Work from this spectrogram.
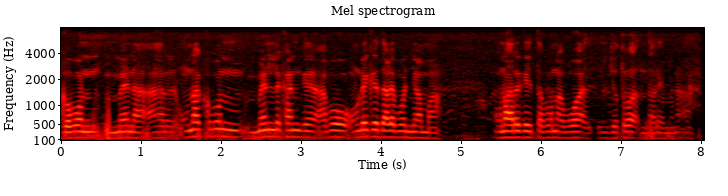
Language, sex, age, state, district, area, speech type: Santali, male, 60+, Odisha, Mayurbhanj, rural, spontaneous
